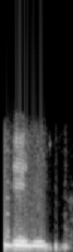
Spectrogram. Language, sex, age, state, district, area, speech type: Urdu, male, 30-45, Uttar Pradesh, Azamgarh, rural, conversation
